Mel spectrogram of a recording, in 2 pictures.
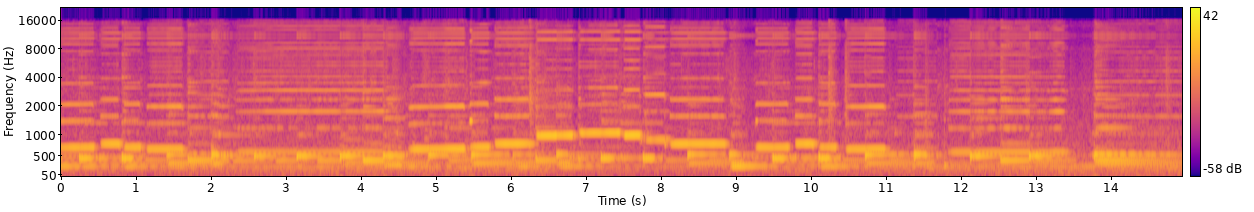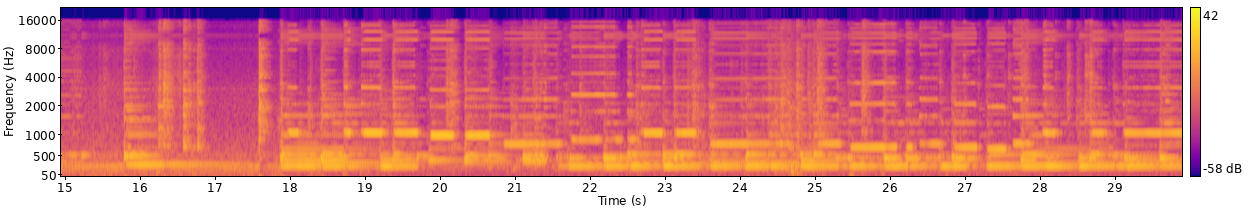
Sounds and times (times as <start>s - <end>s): Ukulele: 0.0s - 29.9s.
